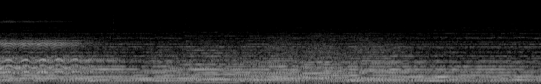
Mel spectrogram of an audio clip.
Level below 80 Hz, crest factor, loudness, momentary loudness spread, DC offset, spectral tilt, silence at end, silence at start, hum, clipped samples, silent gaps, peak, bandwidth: -52 dBFS; 14 dB; -31 LUFS; 5 LU; under 0.1%; -7.5 dB/octave; 0 s; 0 s; none; under 0.1%; none; -16 dBFS; 10.5 kHz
